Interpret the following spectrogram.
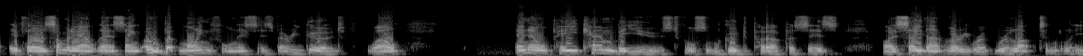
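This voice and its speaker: A man's voice: mid-range voice, creaky, mellow, breathy edge. A man, a guest in an interview, explaining earnestly with many ums and restarts. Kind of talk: interview over a remote line. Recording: dull lo-fi audio.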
